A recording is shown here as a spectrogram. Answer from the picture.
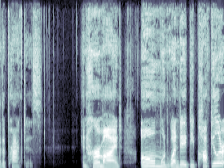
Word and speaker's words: OM: She had popularized the term orgasmic meditation or OM, pronounced M, and founded a company called One Taste, to teach students how this partnered clitoreral stroking technique could transform their lives.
